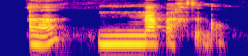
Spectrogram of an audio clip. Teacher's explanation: we add a liaison between un and appartement because appartement starts with a vowel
